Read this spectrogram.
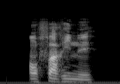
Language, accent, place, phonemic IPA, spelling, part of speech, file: French, France, Lyon, /ɑ̃.fa.ʁi.ne/, enfariner, verb, LL-Q150 (fra)-enfariner.wav
- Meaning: to flour (cover with flour)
